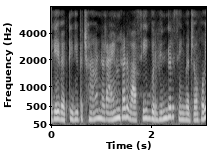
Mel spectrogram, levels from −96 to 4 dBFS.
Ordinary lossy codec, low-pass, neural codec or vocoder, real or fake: none; 7.2 kHz; codec, 16 kHz, 2 kbps, FreqCodec, smaller model; fake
